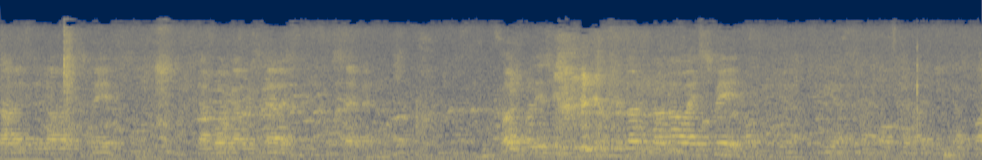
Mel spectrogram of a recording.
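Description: A man chants in a large echoing hall.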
